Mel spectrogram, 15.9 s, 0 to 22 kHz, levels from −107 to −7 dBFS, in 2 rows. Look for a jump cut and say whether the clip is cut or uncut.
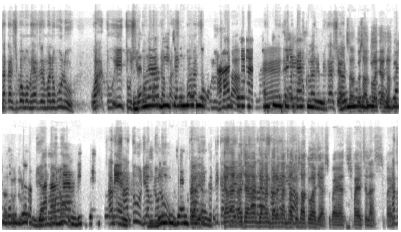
uncut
